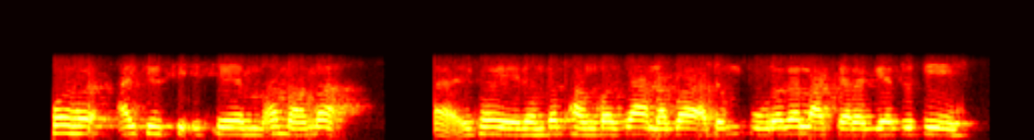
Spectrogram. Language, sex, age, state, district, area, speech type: Manipuri, female, 45-60, Manipur, Churachandpur, urban, conversation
